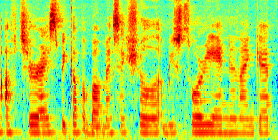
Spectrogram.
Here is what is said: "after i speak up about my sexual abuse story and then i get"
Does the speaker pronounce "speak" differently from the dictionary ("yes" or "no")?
no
